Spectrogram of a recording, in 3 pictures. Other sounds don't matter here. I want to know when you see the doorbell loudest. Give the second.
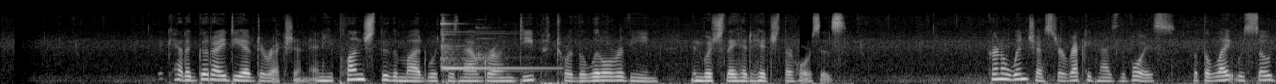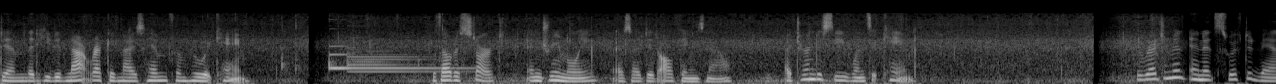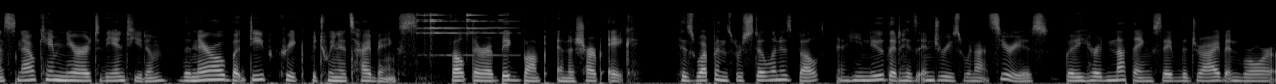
5 s.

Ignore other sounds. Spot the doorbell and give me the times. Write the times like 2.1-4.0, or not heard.
4.4-5.7, 15.6-17.6, 29.6-30.6.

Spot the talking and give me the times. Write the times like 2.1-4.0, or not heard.
1.6-8.6, 9.9-15.3, 17.1-22.0, 24.1-38.2.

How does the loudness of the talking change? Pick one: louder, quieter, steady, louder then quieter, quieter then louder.
quieter.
